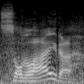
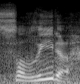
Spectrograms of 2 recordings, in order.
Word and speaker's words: Salida: me straight cuz I hear people call it Salida I was like it doesn't sound right but let's go with it but nope it is Salita big recommendation if you're in this area stop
